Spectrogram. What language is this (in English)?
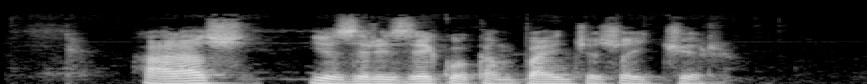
Kabardian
